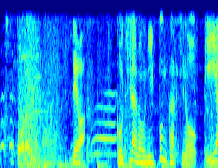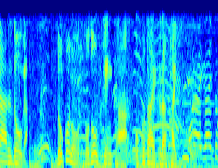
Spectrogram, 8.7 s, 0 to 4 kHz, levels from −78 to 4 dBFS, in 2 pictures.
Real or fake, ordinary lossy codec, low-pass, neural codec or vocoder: real; none; 3.6 kHz; none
